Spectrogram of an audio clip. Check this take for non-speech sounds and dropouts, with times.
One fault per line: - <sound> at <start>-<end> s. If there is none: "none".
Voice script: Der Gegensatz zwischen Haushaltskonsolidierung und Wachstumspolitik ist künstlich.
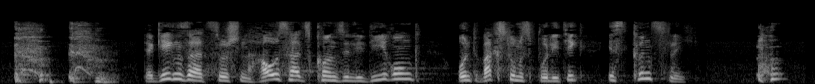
- cough at 0.1-1.2 s
- cough at 7.5-7.9 s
